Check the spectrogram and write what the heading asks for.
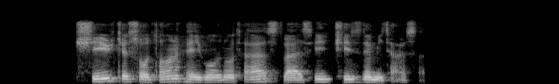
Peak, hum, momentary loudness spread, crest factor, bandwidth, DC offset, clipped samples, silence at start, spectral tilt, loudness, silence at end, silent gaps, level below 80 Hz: -6 dBFS; none; 10 LU; 16 dB; 8.4 kHz; under 0.1%; under 0.1%; 0.75 s; -4 dB/octave; -21 LUFS; 1.45 s; none; -64 dBFS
